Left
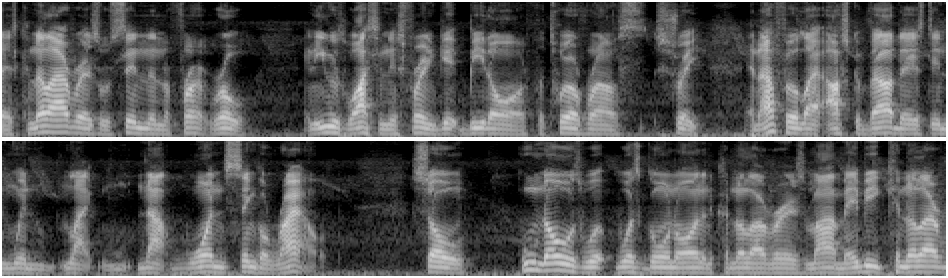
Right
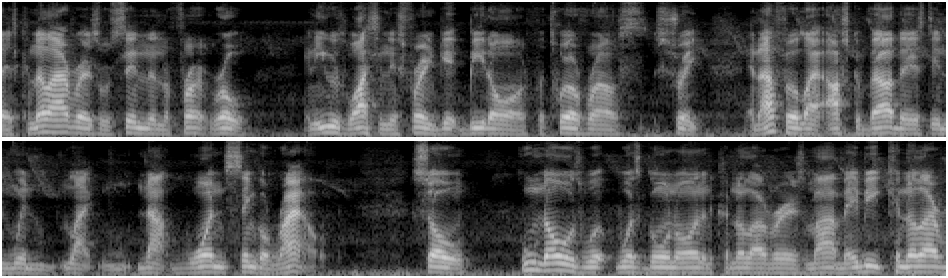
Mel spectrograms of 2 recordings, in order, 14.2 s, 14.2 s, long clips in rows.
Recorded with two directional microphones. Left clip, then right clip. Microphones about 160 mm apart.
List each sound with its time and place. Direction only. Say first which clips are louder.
0.0 s speech: left 4 dB; 30° left (ahead or behind)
